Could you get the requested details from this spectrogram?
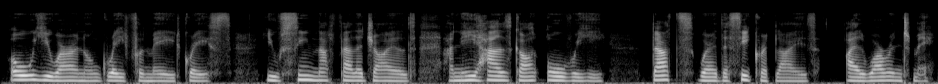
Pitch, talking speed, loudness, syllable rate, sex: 175 Hz, 165 wpm, -18 LUFS, 5.0 syllables/s, female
